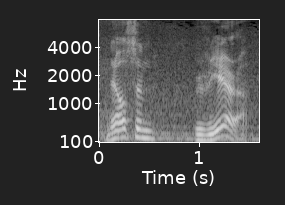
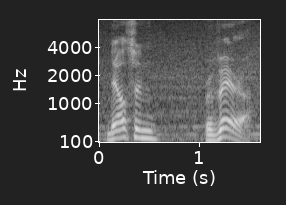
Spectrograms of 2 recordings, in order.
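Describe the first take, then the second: First: The surname is said as Riviera. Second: The surname is said as Rivera. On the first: The speaker calls it right. "It's Nelson Riviera" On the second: The speaker calls it wrong. "I used to call him Nelson Rivera"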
